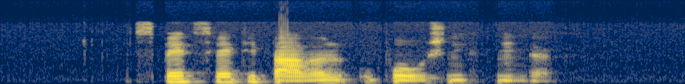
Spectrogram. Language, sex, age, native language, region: Slovenian, male, 18-29, Slovenian, Coastal Karst region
